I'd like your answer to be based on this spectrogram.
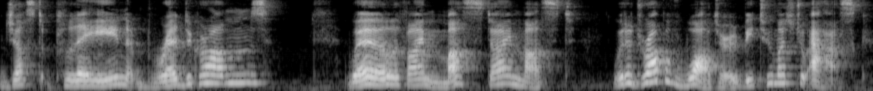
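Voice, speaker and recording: A woman voicing a tiny, pompous, elderly male doll king who talks slowly, loudly and with stately gloom. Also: mid-range voice, sing-song. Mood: mournful. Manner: slow, loud, stately and mournful.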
